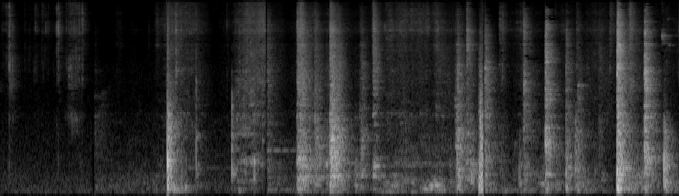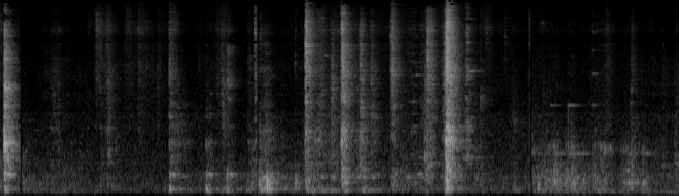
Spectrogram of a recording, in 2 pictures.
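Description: Irregular clattering and knocking of metal and wood: kitchen utensils, a wood-burning stove and firewood being handled. A few sharp, loud knocks stand out: one about two seconds in, one near the middle and one near the end.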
